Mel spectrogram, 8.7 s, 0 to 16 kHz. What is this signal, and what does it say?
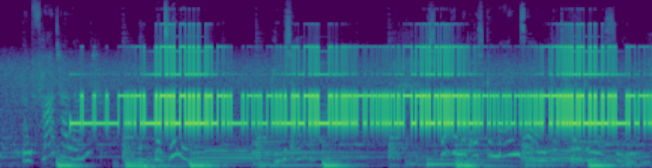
RTTY (45.45 baud, 850 Hz shift), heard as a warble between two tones, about 1420 Hz centre, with fading. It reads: AGN? AGN? PSE RPT UR CALL DE YB7Z …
